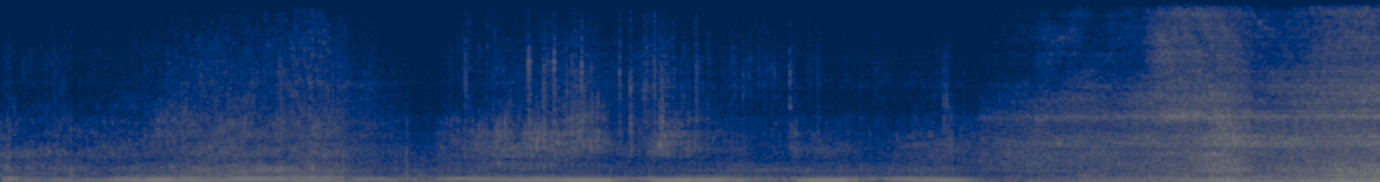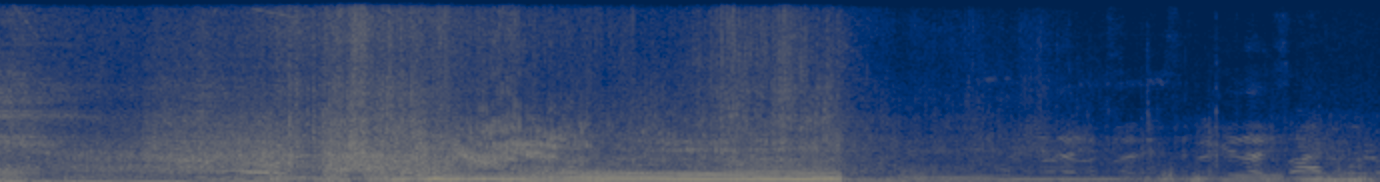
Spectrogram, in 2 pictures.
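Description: Rally VW Golf's engine revving hard through gear changes, the revs rising and falling in short bursts, then building to a loud pass close by with tyre and dirt noise. The sound drops suddenly near the end.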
